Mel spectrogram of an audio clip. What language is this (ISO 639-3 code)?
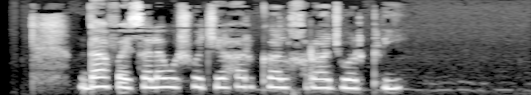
pus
